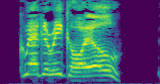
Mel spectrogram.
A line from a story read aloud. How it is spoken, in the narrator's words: screamed Harry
